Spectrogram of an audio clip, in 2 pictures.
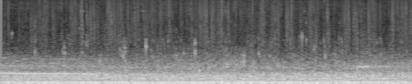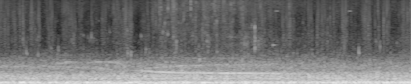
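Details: Whale vocalizations underwater: a gently falling moan at the start, short tonal notes in the middle, then a clearer long moan sweeping downward, over a steady deep rumble of water.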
